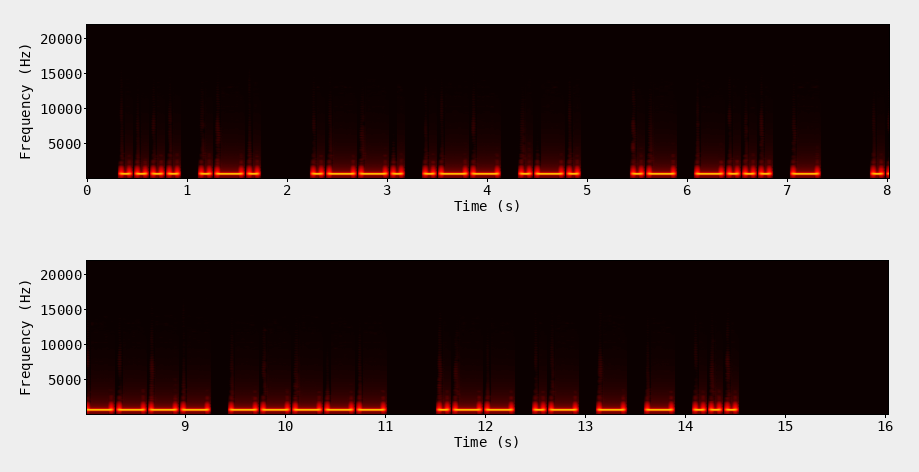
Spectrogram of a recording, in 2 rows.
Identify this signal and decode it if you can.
Morse code, heard as a keyed tone, about 15 wpm, 700 Hz. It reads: HR PWR ABT 10 WATTS
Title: Common QSO Phrases 15wpm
